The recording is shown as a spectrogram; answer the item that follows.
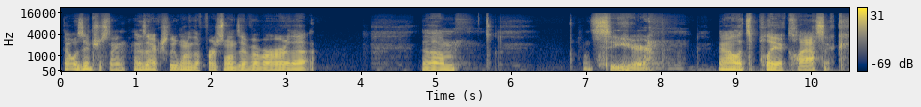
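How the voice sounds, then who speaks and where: A man talks casually as a show host. His pace is slow and his pitch is average, with a dry, close sound. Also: creaky, no room sound. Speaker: podcast host. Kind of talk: casual chat.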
